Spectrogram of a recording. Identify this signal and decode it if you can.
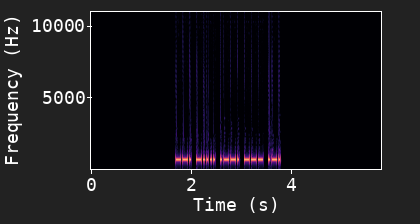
Morse code, heard as a keyed tone, about 36 wpm, 700 Hz. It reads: G6POR
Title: DXCC-100 Call Signs - 5 Characters - 35wpm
